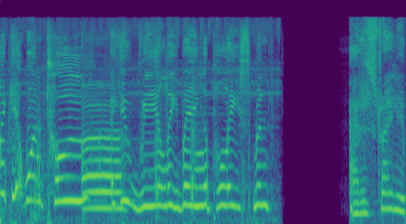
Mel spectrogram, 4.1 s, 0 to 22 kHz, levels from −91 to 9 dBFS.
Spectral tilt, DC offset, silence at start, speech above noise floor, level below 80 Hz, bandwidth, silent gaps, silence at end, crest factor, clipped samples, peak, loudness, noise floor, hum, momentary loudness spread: -3 dB/octave; under 0.1%; 0 s; over 76 dB; -46 dBFS; 16.5 kHz; 2.84-3.37 s; 0 s; 12 dB; under 0.1%; -4 dBFS; -14 LUFS; under -90 dBFS; none; 6 LU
